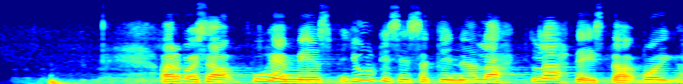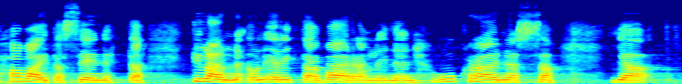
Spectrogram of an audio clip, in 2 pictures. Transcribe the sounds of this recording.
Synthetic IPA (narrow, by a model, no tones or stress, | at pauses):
ʔɑrʋojsɑpuhemːiesjulkisisːɑkinlæht̪e̞ist̪æʋo̞jhɑʋɑjt̪ɑssenet̪ːæ | t̪ilɑnːeʔone̞ɾit̪ːæiʋʋɑːɾɑlːinenukrɑinɑsːɑ | jɑ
